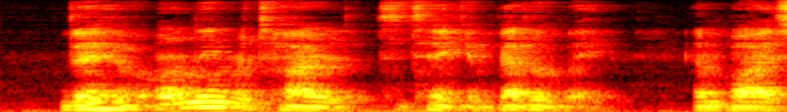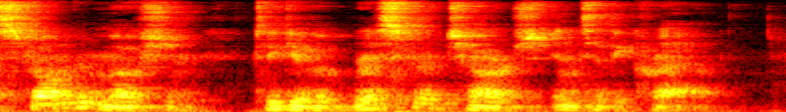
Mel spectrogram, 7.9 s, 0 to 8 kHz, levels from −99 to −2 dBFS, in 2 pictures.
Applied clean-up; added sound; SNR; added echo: none; none; none; reverberation time 0.4 s.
